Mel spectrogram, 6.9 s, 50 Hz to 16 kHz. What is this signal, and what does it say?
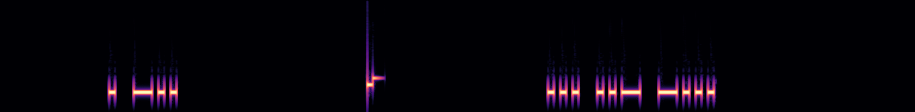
Morse code, heard as a keyed tone, about 24 wpm, 700 Hz. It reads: ED SUB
